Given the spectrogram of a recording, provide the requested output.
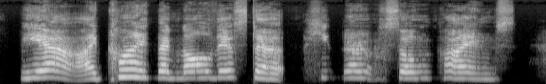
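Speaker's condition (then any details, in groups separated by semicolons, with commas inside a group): Cerebral palsy; wheelchair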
